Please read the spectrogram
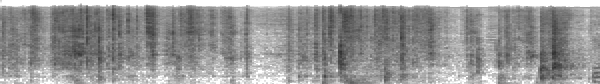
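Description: Foil trading-card packs and stacks of cards handled on a tabletop: a run of crinkles, light clicks and rustles. There are a few short vocal sounds, the loudest near the end.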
